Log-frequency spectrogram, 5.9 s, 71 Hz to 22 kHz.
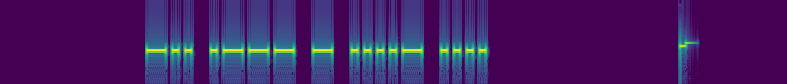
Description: Morse code, heard as a keyed tone, about 25 wpm, 700 Hz. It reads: DJT4H
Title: Five Challenging Letter-Number Combinations 25wpm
